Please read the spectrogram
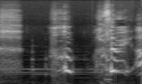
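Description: A woman crying: a sharp gasping breath, then two short sobbing cries, over soft background music with held notes.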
